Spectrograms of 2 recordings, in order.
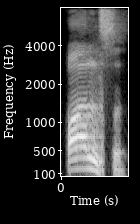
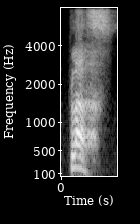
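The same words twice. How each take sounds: First: pulse with the stressed vowel right after प. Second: plus with the vowel after ल carrying the stress. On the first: Hindi teacher contrasting it with plus, stress on प in pulse. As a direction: lean on the first syllable प in pulse, closing on ल्स. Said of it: "यहां पे प के ऊपर बलाघात हो रहा है". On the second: Hindi teacher showing students correct stress in plus, stress on ल. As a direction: join प to ल and lengthen the ल syllable in plus. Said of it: "ल लंबा जाएगा". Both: Shown as a demonstration.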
